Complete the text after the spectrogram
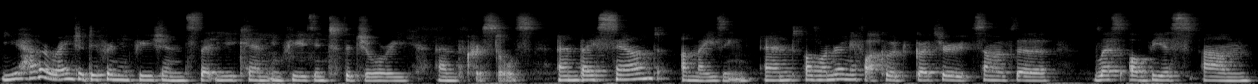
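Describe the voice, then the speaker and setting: A woman's voice: medium pitch, steady tone, moderate pace, dark tone. A woman interviewer who asks questions attentively and affirms what she hears. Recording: roomy echo.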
